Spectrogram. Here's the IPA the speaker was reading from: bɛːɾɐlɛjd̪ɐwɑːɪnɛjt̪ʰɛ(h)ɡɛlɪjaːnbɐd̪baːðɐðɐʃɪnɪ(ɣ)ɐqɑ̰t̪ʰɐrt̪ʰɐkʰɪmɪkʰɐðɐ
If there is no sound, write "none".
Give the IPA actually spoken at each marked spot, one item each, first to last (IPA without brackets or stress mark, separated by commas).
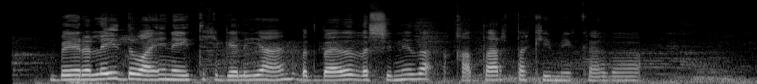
ħ, ð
